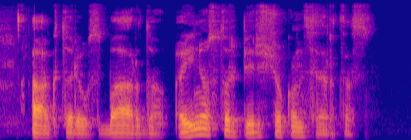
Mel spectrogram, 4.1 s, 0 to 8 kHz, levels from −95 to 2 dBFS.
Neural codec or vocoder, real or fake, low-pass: none; real; 7.2 kHz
